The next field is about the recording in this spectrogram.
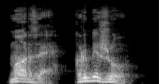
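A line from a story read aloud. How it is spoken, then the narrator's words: Irritated bark. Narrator (Russian): Раздраженно рявкнул инструктор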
